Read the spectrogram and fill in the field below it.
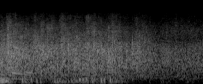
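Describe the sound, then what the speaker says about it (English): Audience applause for award finalists and winners at the Dyslexia Awards 2022, a soft, continuous wash of clapping that fades slightly toward the end. "can I have a round of applause again for our amazing finalists and our winners?"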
